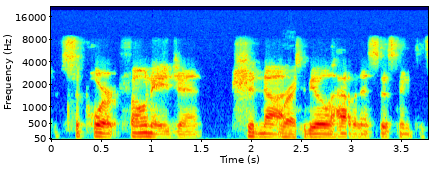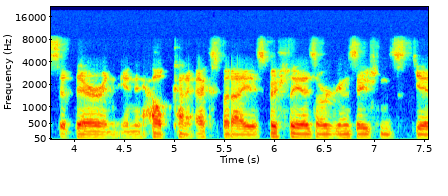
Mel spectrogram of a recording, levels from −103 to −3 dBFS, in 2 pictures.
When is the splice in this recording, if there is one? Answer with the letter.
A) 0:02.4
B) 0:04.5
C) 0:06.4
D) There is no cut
A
